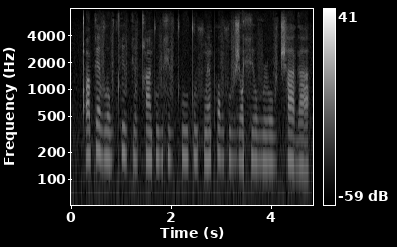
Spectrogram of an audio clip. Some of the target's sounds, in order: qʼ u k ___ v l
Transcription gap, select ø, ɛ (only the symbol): ɛ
